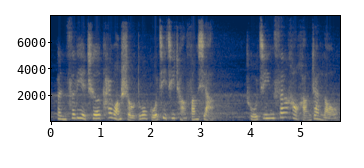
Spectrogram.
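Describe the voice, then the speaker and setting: A woman making a formal, scripted subway announcement to passengers as a train announcer. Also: on the high side. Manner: formal passenger-information delivery. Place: inside an airport express train. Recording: dull noisy train public address. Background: train ambience and clear noise.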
